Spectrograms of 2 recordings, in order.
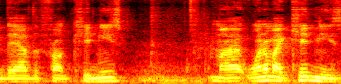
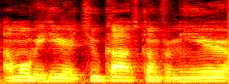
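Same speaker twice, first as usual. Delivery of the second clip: ordinary delivery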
